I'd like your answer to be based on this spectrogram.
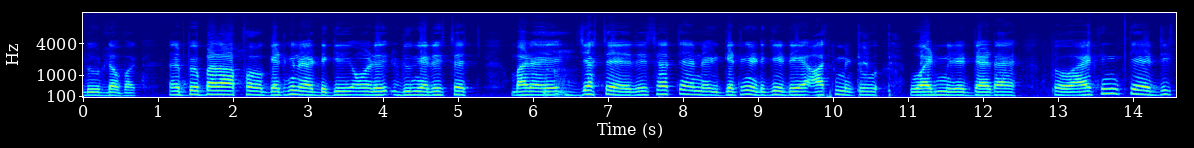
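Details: Ataxic dysarthria in a male patient with hereditary ataxia for about eight years; ataxia described as affecting his speech.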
